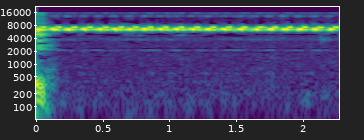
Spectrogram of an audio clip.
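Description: An insect trilling steadily: one high-pitched tone made of fast, even pulses.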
